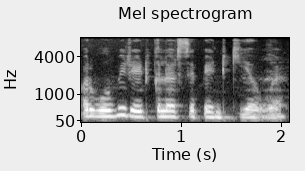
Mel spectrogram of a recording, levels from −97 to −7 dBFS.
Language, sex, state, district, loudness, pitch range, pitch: Hindi, female, Jharkhand, Ranchi, -14 LUFS, 180-210 Hz, 200 Hz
